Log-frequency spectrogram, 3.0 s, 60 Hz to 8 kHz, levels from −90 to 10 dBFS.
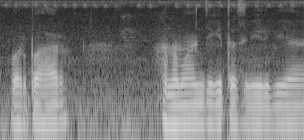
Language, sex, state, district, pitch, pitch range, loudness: Hindi, male, Uttar Pradesh, Saharanpur, 100 Hz, 100-105 Hz, -16 LUFS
